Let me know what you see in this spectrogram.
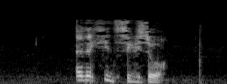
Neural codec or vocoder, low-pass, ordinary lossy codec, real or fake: none; 10.8 kHz; MP3, 32 kbps; real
